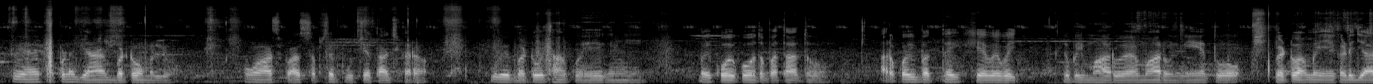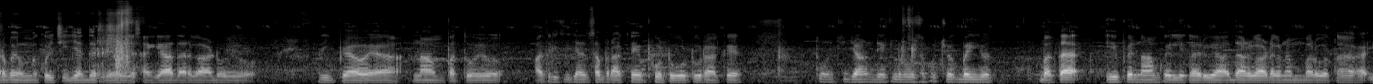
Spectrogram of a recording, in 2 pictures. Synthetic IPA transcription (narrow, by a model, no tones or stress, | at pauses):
t̪ojkɐpned͡ʒãbɐʈomɪloː | oaːspaːsːɐbsepuːt͡ʃʰet̪aːt͡ʃkɐɾãː | kibʱɐibɐʈot̪ãkoɦeɡnĩ | bʱɐikoːikot̪obɐt̪at̪oː | ɐ̰ɾkoːibɐt̪ːaikʰebʱebʱɐi | kebʱɐimaːɾɦoːjamaːɾoniɛ̃t̪obɛːʈʋamẽeːkɐɽed͡ʒaːɾbʱaʊmẽkoːit͡ʃiːd͡ʒɛd̪ɪɾːeod͡ʒɛːsãkeaːd̪aːɾɡaːɾɖɦoːjoː | ɾiːpjaɦoːjaːnaːmpɐt̪ɦoːjoː | at̪ʰɾit͡ʃiːd͡ʒɛsɐbɾaːkepʰoːʈooːʈoɾaːke | t̪ot͡ʃid͡ʒaːñd̪eːkʰloɾoɡesekʊt͡ʃʰoːkbʱɐijo | bɐt̪aipenaːmkɐilɪkaɾuaːd̪ʱaːɾɡaːɾɖkanɐ̃mbəɾɦoːt̪a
